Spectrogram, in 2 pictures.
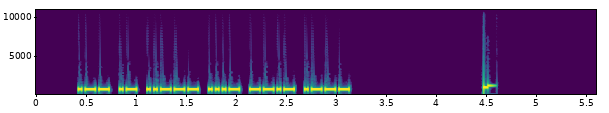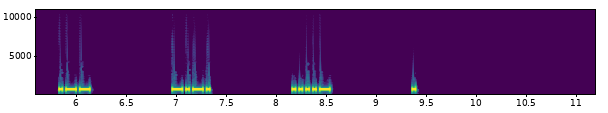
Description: Morse code, heard as a keyed tone, about 36 wpm, spaced as for 18 wpm, 700 Hz. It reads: WA2VQJ WC4E
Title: USA Call Signs - 8x Character Spacing - 35wpm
